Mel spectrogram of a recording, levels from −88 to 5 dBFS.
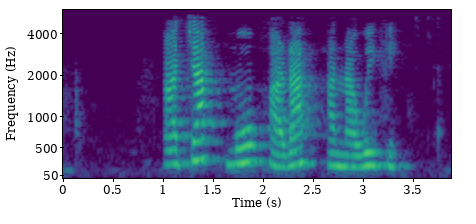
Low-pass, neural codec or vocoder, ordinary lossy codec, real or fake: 5.4 kHz; none; AAC, 48 kbps; real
